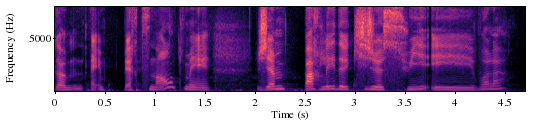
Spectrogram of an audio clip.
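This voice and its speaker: Recorded very cleanly against a silent background, a woman with an ordinary speaking voice talks at a fairly high pitch with ordinary pitch variation. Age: 30s. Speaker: fitness influencer and coach. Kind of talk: podcast interview. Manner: casual, many fillers.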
